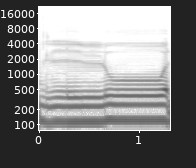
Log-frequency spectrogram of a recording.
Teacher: mad lazim ya, karena mad bertemu dengan huruf yang bertasydid. Maka dibaca 6 harokat.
